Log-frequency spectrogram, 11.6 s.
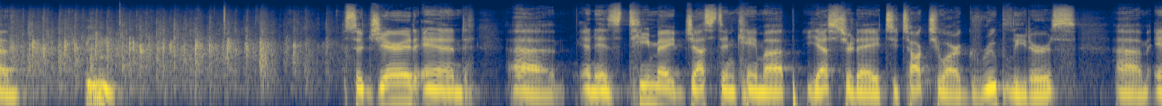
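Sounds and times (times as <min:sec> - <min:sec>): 
audience applause: 0:00.0 - 0:03.6
speech: 0:03.6 - 0:11.6.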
